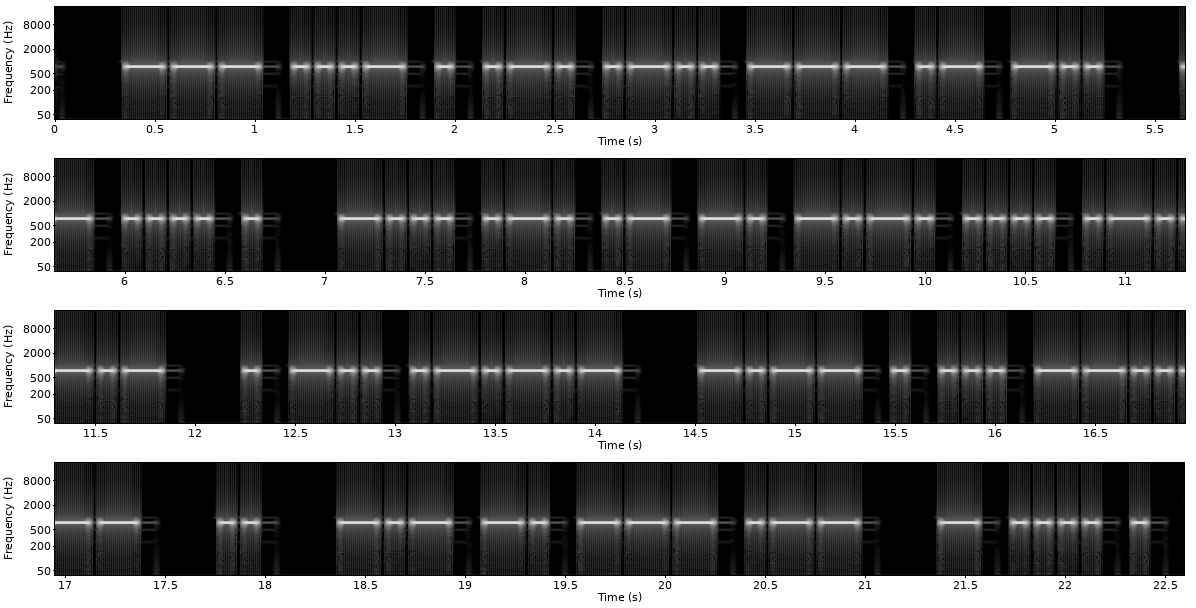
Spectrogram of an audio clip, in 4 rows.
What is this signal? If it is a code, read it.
Morse code, heard as a keyed tone, about 20 wpm, 750 Hz. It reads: OVERLOAD THE BRANCH. ED. YES, I KNOW THE
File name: Archive / 20 WPM / 20WPM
